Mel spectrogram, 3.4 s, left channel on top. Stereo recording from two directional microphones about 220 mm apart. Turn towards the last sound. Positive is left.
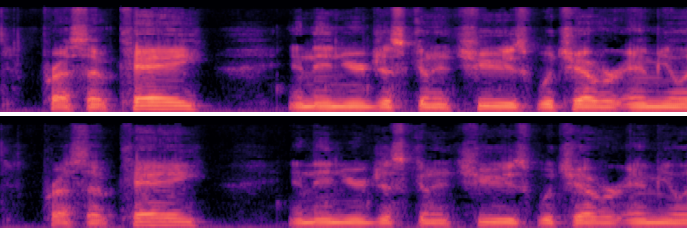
turn(degrees=20)  # may be behind; listen again after turning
